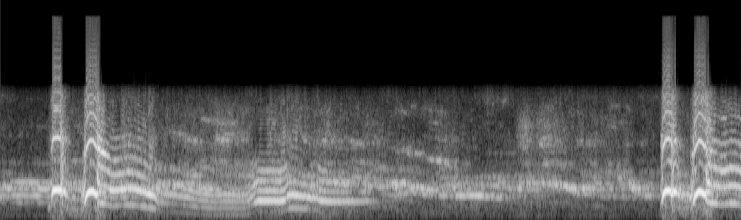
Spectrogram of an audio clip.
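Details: Domestic dog talking back to another dog's recording with a sustained howl, tones bending and wobbling between sharp yelp bursts at the beginning and end, the howl fading gradually in the middle.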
